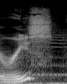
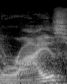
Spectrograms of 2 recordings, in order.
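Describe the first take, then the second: First: The name is said with an 'ee' vowel. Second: The name is said with an 'eye' vowel. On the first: The speaker calls it right. "but is it Reese?" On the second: The speaker calls it wrong. "I thought it was like like Rise for a bit"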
